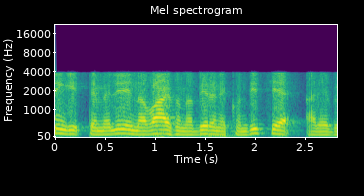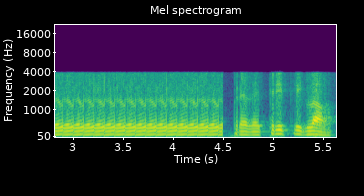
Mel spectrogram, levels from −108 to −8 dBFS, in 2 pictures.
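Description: A speech recording coded with G.726 ADPCM at 16 kbit/s, which uses very few bits per sample, so a harsh, rasping hiss tracks the speech level and nothing above 3.9 kHz survives. From 2.89 to 4.49 s a broken-record loop occurs, likely from a stalled player or stream resending its last fragment: a 0.1 s piece repeats back to back about 15 times, and the audio due in that span is lost.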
